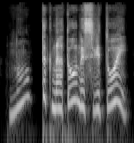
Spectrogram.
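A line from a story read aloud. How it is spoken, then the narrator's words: Laughing while speaking. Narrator (Russian): Джанбал смеялась и говорила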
